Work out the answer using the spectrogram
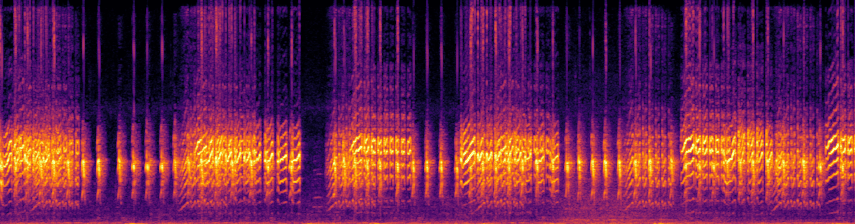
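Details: Lure recording of prinias, prenjak lumut combined with prenjak setater, for calling wild prenjak lumut: bursts of shrill, fast-repeated notes alternate with long rattling trills over several seconds, with a soft steady hum below.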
